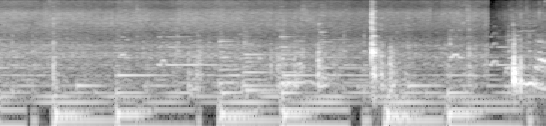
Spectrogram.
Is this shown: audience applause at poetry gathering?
no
